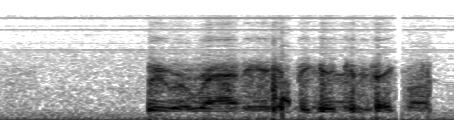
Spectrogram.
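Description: Short speech over a radio link, starting about three-quarters of a second in, with a narrow, band-limited sound over a low steady hum.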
